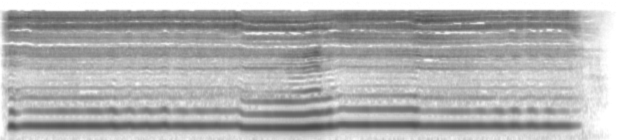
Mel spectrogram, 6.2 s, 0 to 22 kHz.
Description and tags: Katy Sings Melisma 2
Katy sings melisma style.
